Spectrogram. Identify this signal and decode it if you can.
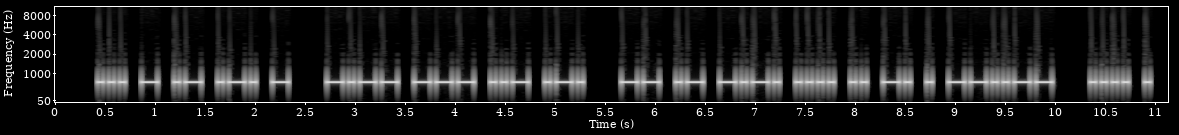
Morse code, heard as a keyed tone, about 22 wpm, 700 Hz. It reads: START YOUR MACHINE, HE
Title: Sentences from Top 1000 Words - Review Part 2 - 22wpm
